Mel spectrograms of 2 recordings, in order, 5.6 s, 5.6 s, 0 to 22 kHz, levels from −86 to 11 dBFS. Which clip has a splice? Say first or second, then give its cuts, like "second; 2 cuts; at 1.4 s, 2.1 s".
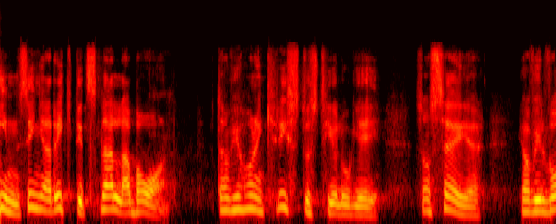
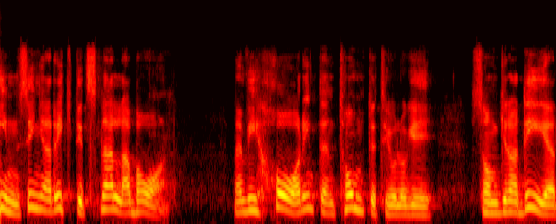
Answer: first; 1 cut; at 2.0 s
